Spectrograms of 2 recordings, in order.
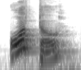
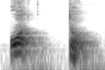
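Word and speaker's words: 夫: to pronounce this one you see how there's two t's so if you see two letters of the same we wouldn't say auto we would say like otto so when you see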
